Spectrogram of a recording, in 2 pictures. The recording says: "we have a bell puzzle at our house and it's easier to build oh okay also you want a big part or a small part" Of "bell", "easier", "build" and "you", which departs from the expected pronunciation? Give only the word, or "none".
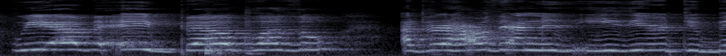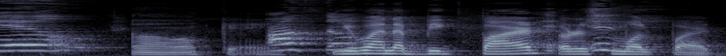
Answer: none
